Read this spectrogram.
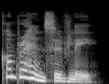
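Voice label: "comprehensively", English, British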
